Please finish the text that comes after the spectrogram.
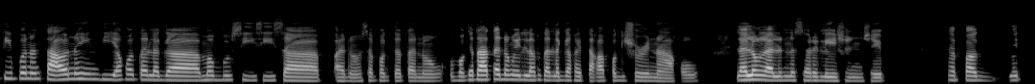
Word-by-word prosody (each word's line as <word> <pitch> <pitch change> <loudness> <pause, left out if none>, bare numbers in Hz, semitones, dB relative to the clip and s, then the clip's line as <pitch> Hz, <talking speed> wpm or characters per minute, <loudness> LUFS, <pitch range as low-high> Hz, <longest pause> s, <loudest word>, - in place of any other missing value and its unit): tipo 275 0 -2
ng 265 0 -1
tao 225 -4 +6
na 255 - 0
hindi 240 -3 -5
ako 225 +2 -2
talaga 200 -3 +3
mabusisi 205 -1 -7
sa 175 -3 +1 0.2
ano 165 -2 -4
sa 180 +1 -9
pagtatanong. 165 -2 -7
Kumbaga 210 +4 +4
tatanungin 225 -2 +1
lang 200 +2 -2
talaga 190 -1 -2
kita 180 -2 -4
kapag 175 +2 -4
sure 180 -2 -4
na 155 -4 -3
ako, 150 +4 -12 0.3
lalong-lalo 205 -2 +6
na 190 0 -5
sa 190 - -4
relationship 170 -3 -4 0.6
na 205 - -5
'pag 200 -1 0 0.3
wit 200 - -6
190 Hz, 160 wpm, -25 LUFS, 175-210 Hz, 0.6 s, tao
